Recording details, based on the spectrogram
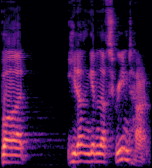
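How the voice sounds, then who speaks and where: A man talks through a film review in a casual, conversational way. His voice sits a little high and jumps up further when he stresses a point. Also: measured pace. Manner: animated, swings pitch up for emphasis.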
